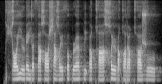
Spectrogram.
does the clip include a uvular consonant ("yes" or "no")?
yes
